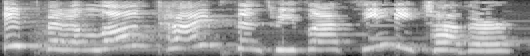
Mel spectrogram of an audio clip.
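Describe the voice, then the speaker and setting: A woman's voice: extremely high pitch, lively intonation, normal speed, sharp tone, soft background music, pitched above the performer's own voice, heavily acted. A woman voicing a cheerful, loving talking mascot with a gushing, sweet manner, in a story reading.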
